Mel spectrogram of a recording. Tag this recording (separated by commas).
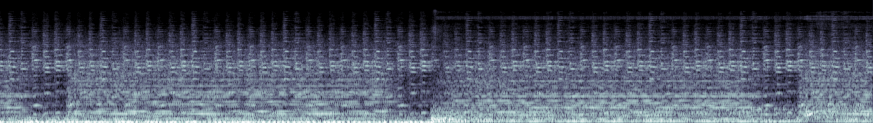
Music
